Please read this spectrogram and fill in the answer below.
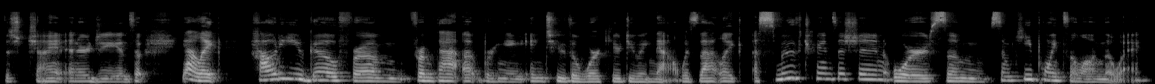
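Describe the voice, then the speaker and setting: A woman's voice: low-pitched, expressive, a little slow. A woman hosting a podcast interview, enthusiastic and rambling, with many filler "like"s. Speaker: podcast host.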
